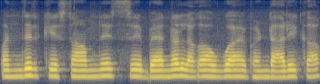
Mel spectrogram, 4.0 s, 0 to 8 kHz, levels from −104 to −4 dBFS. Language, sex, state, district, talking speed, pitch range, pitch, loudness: Hindi, female, Uttar Pradesh, Jyotiba Phule Nagar, 150 wpm, 185-195 Hz, 185 Hz, -16 LUFS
